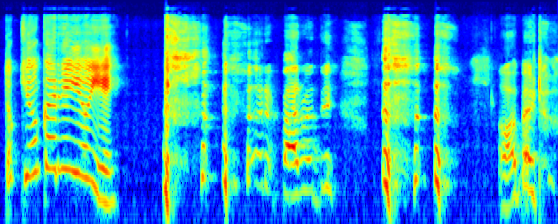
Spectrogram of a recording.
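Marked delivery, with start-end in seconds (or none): 2.1-5.5 slow, feeble voice between forced coughs; faking illness. Acted. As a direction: play the sick mother-in-law for the guest. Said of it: "बीमार होने का नाटक". (बीमारी का नाटक करती कमज़ोर आवाज़)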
